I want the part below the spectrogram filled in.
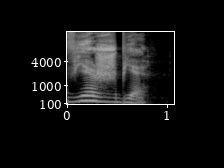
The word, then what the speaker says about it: wierzbie: Now you're ready to say wierzbie. Repeat after me three times. Accent is on the first syllable. Wierzbie wierzbie, wierzbie.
